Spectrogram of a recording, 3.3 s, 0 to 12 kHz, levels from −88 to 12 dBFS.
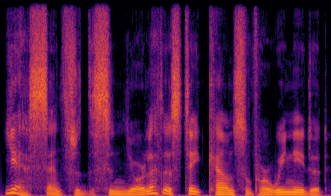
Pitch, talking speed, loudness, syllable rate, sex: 120 Hz, 215 wpm, -17 LUFS, 5.0 syllables/s, male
